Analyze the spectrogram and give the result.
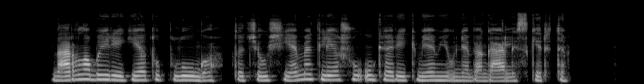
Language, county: Lithuanian, Klaipėda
